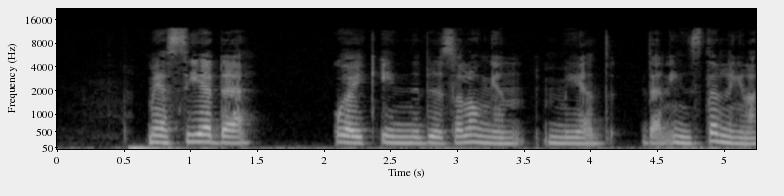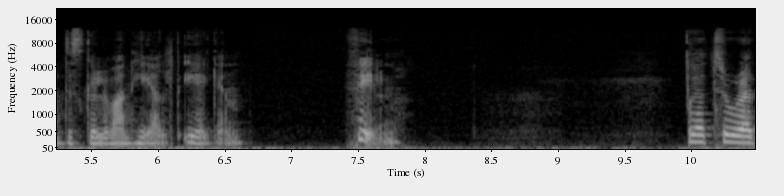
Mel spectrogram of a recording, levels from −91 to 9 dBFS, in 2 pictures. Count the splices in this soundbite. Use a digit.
0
